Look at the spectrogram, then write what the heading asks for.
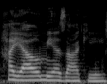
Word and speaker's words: Hayao Miyazaki: And did I pronounce his name right? Hayao Miyazaki.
